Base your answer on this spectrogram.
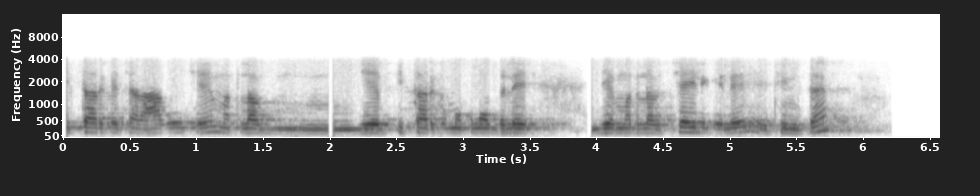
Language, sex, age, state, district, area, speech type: Maithili, male, 45-60, Bihar, Madhepura, rural, conversation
